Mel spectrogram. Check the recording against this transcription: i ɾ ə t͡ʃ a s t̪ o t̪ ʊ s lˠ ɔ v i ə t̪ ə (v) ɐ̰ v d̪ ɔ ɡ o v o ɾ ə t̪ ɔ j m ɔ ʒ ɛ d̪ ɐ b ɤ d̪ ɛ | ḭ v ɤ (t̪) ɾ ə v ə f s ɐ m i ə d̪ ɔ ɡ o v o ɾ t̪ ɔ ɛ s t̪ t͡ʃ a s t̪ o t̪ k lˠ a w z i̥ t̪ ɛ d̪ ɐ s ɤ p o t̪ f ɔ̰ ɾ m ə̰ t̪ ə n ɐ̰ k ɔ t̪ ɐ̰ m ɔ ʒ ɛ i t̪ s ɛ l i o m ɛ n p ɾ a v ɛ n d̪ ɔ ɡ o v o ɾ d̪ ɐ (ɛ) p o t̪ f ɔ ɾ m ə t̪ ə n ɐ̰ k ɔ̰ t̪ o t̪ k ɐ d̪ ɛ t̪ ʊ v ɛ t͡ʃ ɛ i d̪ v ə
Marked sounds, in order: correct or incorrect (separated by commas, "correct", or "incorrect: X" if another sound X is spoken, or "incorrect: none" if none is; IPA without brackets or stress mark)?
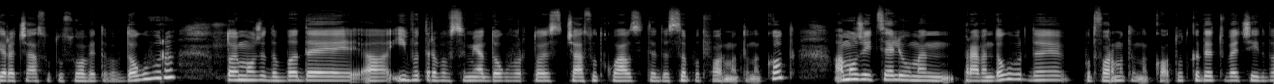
correct, correct, correct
